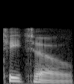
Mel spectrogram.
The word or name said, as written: Tito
